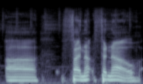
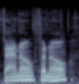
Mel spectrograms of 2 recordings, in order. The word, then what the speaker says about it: Fano: Spencer Fano, I think that's how you say it, Fano.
